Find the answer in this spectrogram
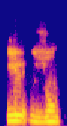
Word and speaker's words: ils ont: Cuando haya una S y una vocal, que hay liaison, se genera la pronunciación de una Z, no de una S. O sea que esto es más marcado. Y se dice ils ont.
